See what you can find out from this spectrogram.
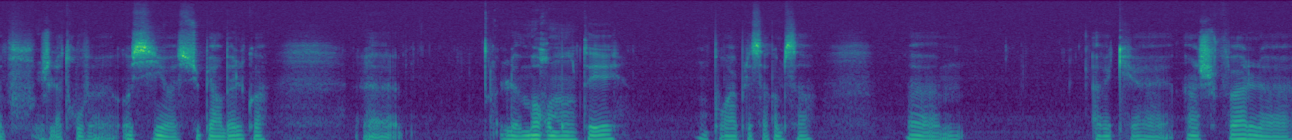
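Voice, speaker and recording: Man, lowish bright voice, unhurried and hesitant, chatting about game figurines. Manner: slow, hesitant, many fillers. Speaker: board game reviewer. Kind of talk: casual unboxing commentary. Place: indoors at home near board games.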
